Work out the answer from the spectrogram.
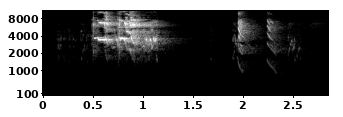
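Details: A single harsh, raspy budgie squawk followed after a pause by two quick, sliding chirps dropping in pitch.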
